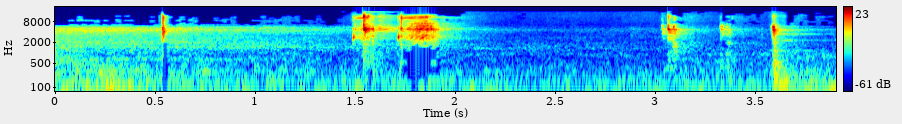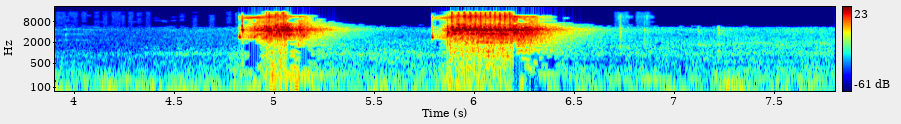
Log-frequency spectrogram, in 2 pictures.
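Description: Cordless impact wrench in low mode run in three short bursts on a car's wheel lug nuts. The trigger is let go as soon as the hammering starts, for a controlled tightening, and the socket clicks on the nuts in between.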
